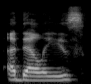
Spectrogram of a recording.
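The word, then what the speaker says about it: Adélie: Adelis up here yeah it's pronounced Adelis like going to a deli to get a sandwich um so if I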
